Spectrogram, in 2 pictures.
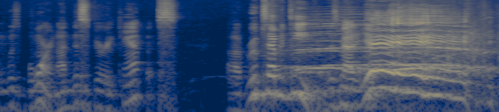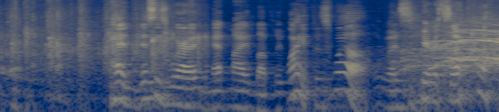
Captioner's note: cheering; more cheering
